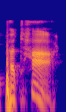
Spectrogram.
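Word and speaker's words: פַּתָּח: So you have the kamats, kamats, and the patak, patak. And both of these in modern Hebrew are pronounced A as in ya, at, at. There's no a in Hebrew. There's only an a sound.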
